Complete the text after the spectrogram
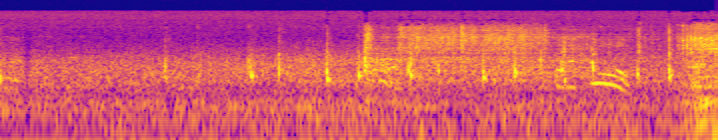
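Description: A horse's hooves clop on the road.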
